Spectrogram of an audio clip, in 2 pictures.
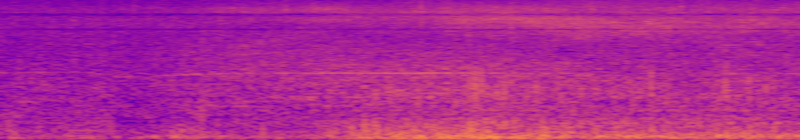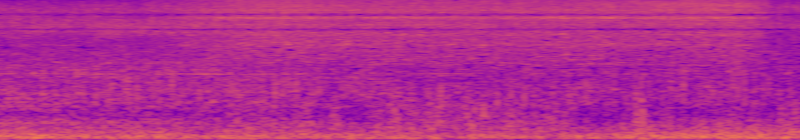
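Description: Wind buffeting the microphone and tyres rolling on an asphalt path while riding; the rush gets louder about two seconds in.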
